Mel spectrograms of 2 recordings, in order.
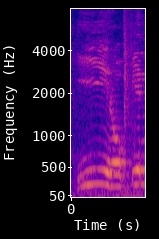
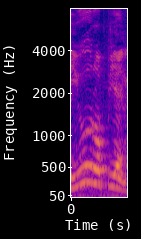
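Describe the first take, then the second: First: यूरोपियन said as "ee-ropian"; wrong pronunciation. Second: यूरोपियन said as "yoo-ropian"; correct pronunciation. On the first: Teacher telling students not to read यूरोपियन so, wrong pronunciation. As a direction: start यूरोपियन on a bare "ee", dropping the y. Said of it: "इसको यूरोपियन नहीं पढ़ते". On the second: Teacher showing how यूरोपियन is read, correct pronunciation. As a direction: start यूरोपियन on a clear "yoo" glide. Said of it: "इसको पढ़ता है यूरोपियन". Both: Shown as a demonstration.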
